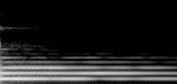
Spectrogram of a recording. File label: JV SENSITIVE, JV-1080, PIANO; Syntec; Wall of Sounds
